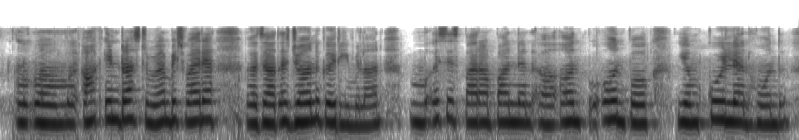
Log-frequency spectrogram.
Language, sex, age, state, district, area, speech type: Kashmiri, female, 18-30, Jammu and Kashmir, Ganderbal, rural, spontaneous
